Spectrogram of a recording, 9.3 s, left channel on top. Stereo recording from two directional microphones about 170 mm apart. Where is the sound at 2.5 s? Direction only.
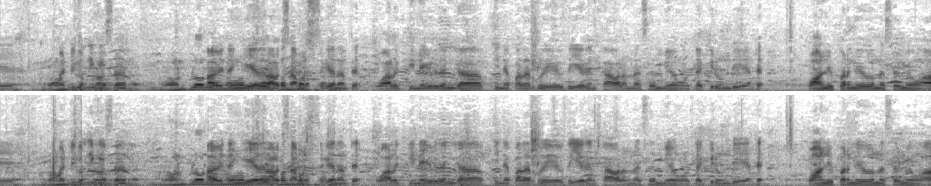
10° left (ahead or behind).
